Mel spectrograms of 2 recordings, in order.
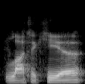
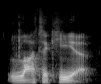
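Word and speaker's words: Latakia: word is pronounced and he spells out l a t a k i a lakia as we say but I know for sure it's not the white man version laka so I say lakia pretty much everyone in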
